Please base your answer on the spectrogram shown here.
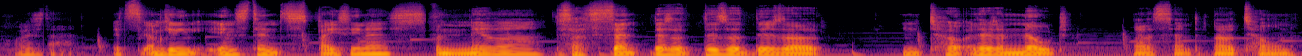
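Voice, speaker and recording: A man excitedly reviewing and unboxing fragrances, gushing and thinking aloud as he goes. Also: fairly low pitch, creaky.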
